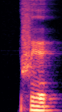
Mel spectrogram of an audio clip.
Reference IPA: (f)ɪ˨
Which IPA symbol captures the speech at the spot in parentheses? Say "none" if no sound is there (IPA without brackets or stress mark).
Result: f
